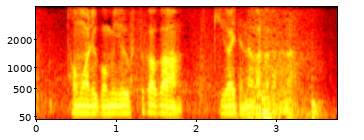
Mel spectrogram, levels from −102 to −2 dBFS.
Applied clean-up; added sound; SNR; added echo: none; none; none; none.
